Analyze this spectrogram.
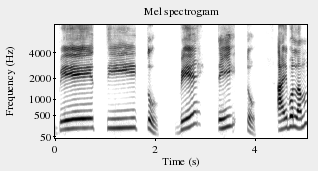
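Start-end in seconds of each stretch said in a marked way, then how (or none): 0.1-3.8 ব্যতীত stretched syllable by syllable, the ব্য said "be"; drawn-out pronunciation demo. Shown as a demonstration. Teacher to students, stretching out ব্যতীত very slowly. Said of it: "তাহলে শব্দটা হবে কি".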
